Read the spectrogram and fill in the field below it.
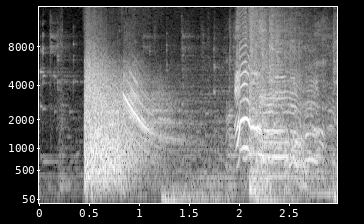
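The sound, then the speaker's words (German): A single loud revolver shot with live ammunition, fired upward and hitting an electronic surveillance camera, cracks out and rings off in a long, echoing tail, followed about a second and a half later by another loud, tonal burst of sound. “Das war scharfe Ladung! Das war ein echter Schuss!”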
